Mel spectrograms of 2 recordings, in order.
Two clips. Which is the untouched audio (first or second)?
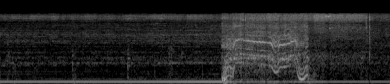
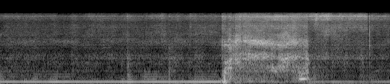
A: first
